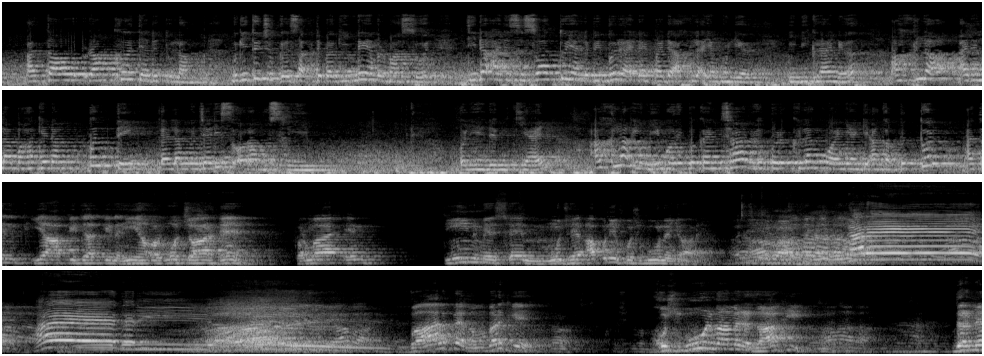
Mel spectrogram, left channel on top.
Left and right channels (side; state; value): both; different; correlation 0.00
